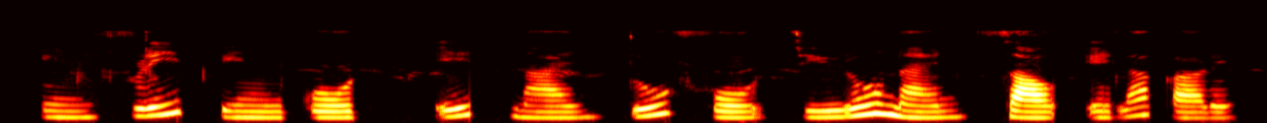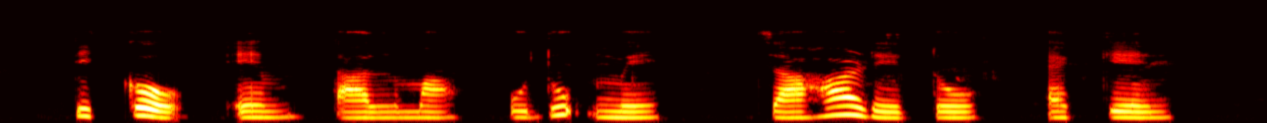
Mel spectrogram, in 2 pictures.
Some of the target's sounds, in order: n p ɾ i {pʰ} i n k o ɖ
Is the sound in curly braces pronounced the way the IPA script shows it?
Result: no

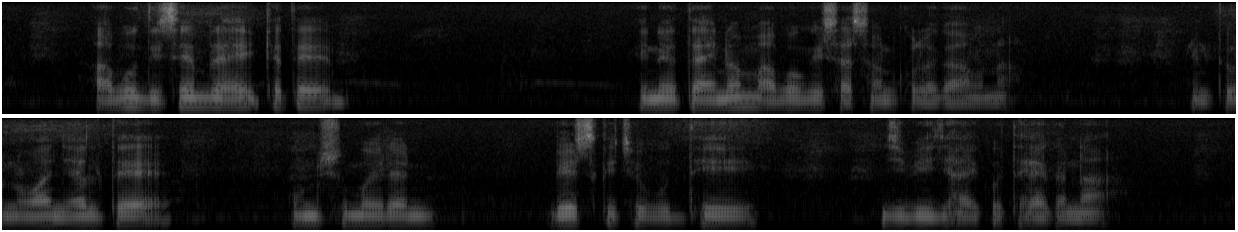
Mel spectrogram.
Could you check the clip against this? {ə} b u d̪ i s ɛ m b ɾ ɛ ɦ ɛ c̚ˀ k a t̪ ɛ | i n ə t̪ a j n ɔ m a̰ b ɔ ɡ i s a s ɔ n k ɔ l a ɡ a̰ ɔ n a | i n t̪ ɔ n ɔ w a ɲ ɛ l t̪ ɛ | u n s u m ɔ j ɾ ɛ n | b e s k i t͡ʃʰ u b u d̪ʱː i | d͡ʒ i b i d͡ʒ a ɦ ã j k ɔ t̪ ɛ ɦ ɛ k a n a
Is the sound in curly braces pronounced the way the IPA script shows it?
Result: no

